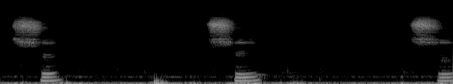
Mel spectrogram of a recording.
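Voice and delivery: श said as a light Chinese sh, with the r barely vibrated; sound drill. Shown as a demonstration. Teacher drilling a pinyin sound for students, slow and clear. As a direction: repeat श clearly, one syllable at a time. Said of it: "repeat करें मेरे साथ".

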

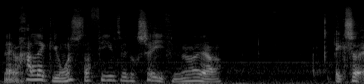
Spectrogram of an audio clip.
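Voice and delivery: ordinary delivery

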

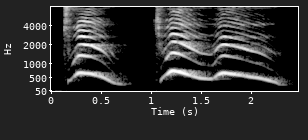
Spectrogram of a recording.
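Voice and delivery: loud, high, long hoots; ringing falling owl calls; owl hooting. A narrator's reading. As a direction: hoot out across the woods. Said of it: "hooted Albert".

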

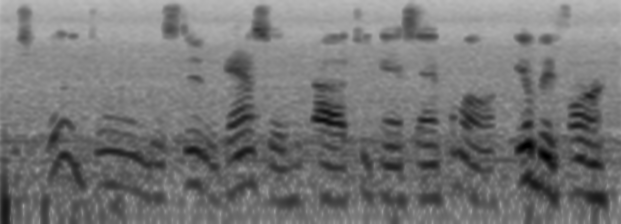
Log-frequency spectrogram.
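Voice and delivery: barely audible mumbled read; too quiet. Acted. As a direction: say it under your breath. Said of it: "Hey, you didn't read it enough. I can't hear".

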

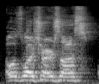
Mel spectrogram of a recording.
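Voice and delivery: loud frustrated yell; angry. Real, not acted. Angry at a game death.

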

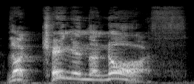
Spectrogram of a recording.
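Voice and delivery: slow, high, roaring acclamation; full-throated rallying cry; thundering shout. A narrator's reading. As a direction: thunder out the new title. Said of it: "he thundered".

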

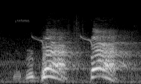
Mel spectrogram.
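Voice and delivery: high, loud field command; calling out to a dog. Real, not acted. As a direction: call the dog out from a distance.

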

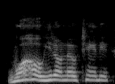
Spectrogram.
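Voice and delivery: high, loud disbelieving whoa; can't believe the friend doesn't know her; surprised. Real, not acted. Host teasing his co-host, loud surprised disbelief.

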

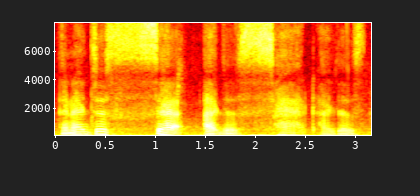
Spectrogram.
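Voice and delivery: real grief, faltering into fragments; tearful. Real, not acted. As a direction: voice rising high, close to breaking. Recounts learning of son's death.

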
